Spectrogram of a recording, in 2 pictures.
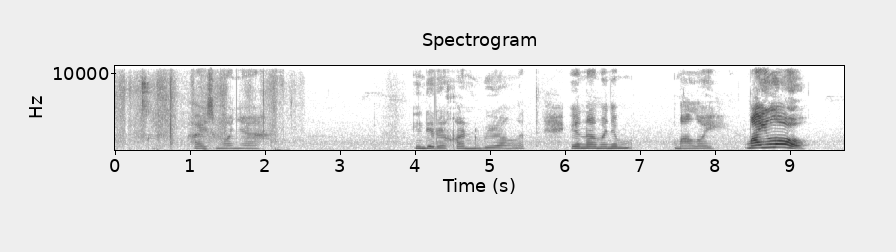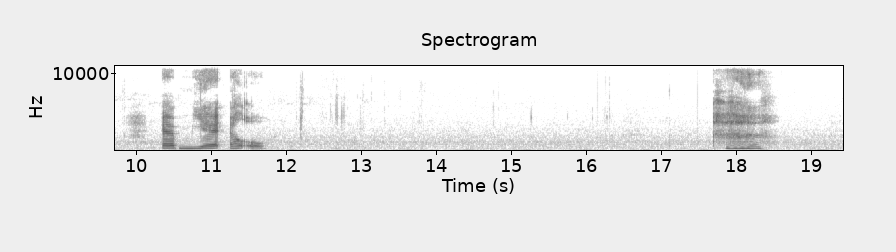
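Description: A young woman talks casually and with animation close to a microphone.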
